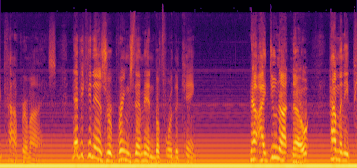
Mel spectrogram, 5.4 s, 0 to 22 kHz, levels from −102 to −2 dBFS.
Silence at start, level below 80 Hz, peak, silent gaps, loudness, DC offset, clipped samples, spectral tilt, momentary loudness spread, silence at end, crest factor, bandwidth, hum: 0 s; -12 dBFS; -2 dBFS; none; -13 LUFS; under 0.1%; under 0.1%; -6.5 dB/octave; 2 LU; 0 s; 10 dB; 9 kHz; 60 Hz at -10 dBFS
